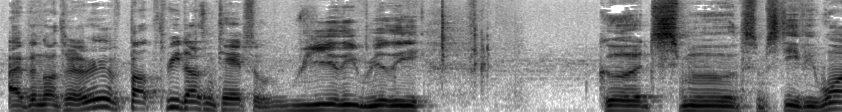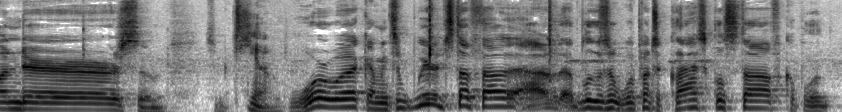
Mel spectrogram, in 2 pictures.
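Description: Working at an indoor workbench, this repair tutorial host talks a little slowly in a medium-pitched voice. He rambles through his casual demonstration and keeps cutting himself off. There's a noticeable, constant hum of background noise.

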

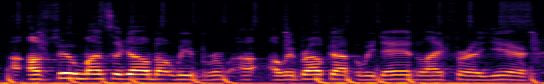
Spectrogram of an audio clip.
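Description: A man in his twenties hosting a livestream in casual, slangy, excitable frat-bro talk, peppered with bro, yo and dude. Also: fairly high pitch, fairly quick, faint music behind. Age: 20s. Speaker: livestream host. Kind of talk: casual livestream chat with a guest. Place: indoor room, streaming setup.

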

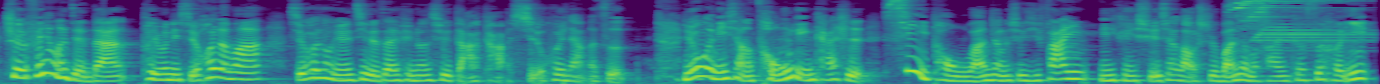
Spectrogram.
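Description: A young woman teaching an online English pronunciation lesson, coaxing her students and drawing out each model word slowly. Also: mid-range voice. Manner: lively, coaxing, drawn-out model words.

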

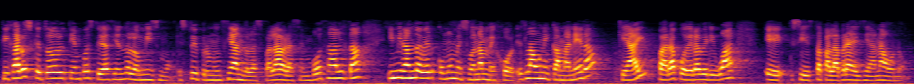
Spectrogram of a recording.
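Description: A woman teacher with a Peninsular Spanish accent gives a classroom grammar lesson in a fairly high voice. She draws out each example word slowly and clearly. The sound is dull and lo-fi. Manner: slow, clear, drawn-out pronunciation of example words.

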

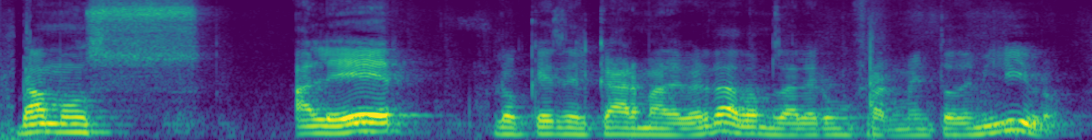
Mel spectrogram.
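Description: A man's voice: mid-range voice, moderate pace, warm tone. A young man hosts a live stream. He reads viewers' questions aloud and answers them in a blunt, preachy, slangy way. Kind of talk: live Q&A, reading chat comments aloud.

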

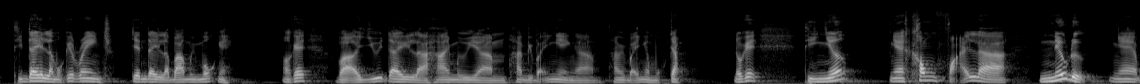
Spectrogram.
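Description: A middle-aged man with a fairly low voice talks his viewers through market charts in a relaxed, unscripted way. He keeps dropping in "ok" and small hesitation sounds and often circles back on himself. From Vietnam. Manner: loose and repetitive, peppered with "ok" and "à" fillers. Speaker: crypto channel host. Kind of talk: casual screen-share market commentary.

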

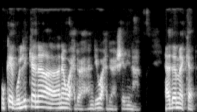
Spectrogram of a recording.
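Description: A man in his thirties with a Moroccan Arabic accent, teaching English at a whiteboard and repeating each word slowly. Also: a little high, expressive, husky, narrow, tinny audio. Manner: explains slowly, repeating words and drawing them out. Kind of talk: whiteboard lesson. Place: small room indoors at a whiteboard.

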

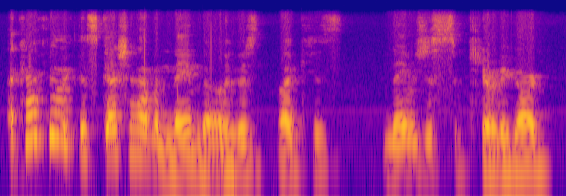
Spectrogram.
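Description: Male let's-play gamer, husky voice with a lively, swooping pitch, casual self-talk, cusses freely and yelps at surprises. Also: fast, poor audio. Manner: swearing, talking to himself, sudden excited outbursts. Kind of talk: casual game commentary. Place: alone in a room at a computer. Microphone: wearing headphones.

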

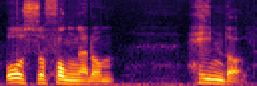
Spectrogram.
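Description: A man telling a bedtime story to a child in an animated way, with sound effects and lively voices. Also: mid-range voice, dry recording.

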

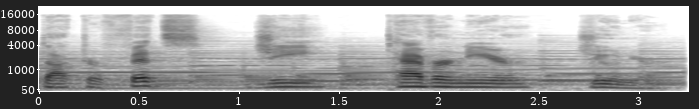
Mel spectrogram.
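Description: A man formally reading out graduates' names one by one at a ceremony, in a measured, announcing manner. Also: mid-range voice. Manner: measured, announces each name. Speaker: ceremony name reader. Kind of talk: formal roll call of graduates. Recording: music playing underneath.

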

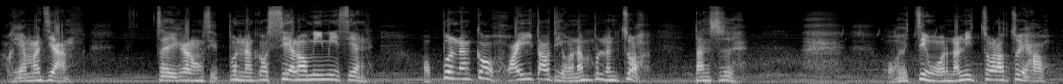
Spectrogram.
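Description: Guy putting on a low gravelly tech nerd voice, mumbling to himself over some machine, music playing underneath. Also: animated, moderate pace, long pauses, bright, forceful tone, exaggerated voice. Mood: musing. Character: muttering male tech expert tinkering with a machine.

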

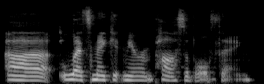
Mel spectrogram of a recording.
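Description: A woman's voice: medium pitch, fairly even intonation, measured pace, vocal fry, fairly bright tone. A woman hosting a casual chat, reading book passages aloud and joking about them. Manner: reads quotes with small character voices, laughs often. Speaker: host.

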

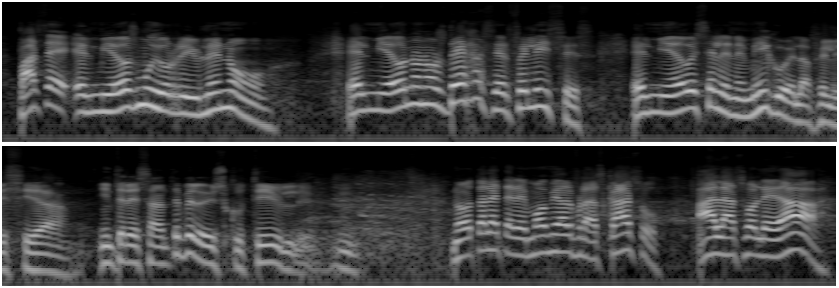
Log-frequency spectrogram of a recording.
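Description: High-voiced Paisa man doing comedy. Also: big-room sound, lo-fi sound. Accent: Colombian Paisa. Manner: animated, playful, slips into silly voices and laughs. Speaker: comedy show host. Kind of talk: stand-up comedy monologue.

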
